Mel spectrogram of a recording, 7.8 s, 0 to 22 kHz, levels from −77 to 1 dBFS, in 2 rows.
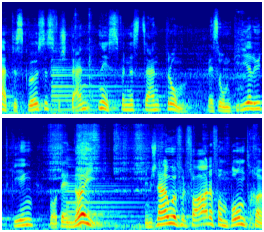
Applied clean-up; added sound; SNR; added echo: none; Boiling + Acoustic guitar; 17 dB; none.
